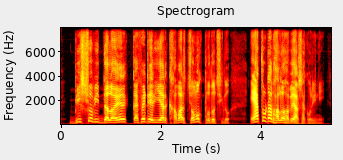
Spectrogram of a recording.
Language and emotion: Bengali, surprised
